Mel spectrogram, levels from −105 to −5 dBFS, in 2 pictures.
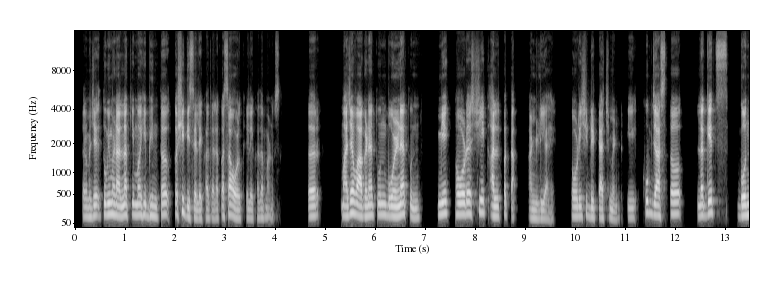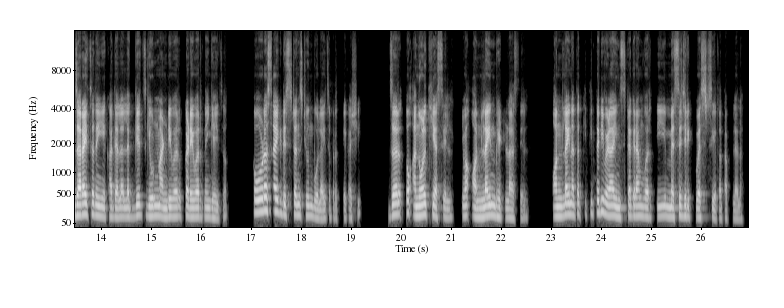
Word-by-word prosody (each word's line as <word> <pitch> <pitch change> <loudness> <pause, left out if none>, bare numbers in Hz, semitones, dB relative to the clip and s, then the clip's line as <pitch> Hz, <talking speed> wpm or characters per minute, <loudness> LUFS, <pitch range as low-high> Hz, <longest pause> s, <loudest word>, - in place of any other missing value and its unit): तर 140 - -6
म्हणजे 140 +3 -2
तुम्ही 165 0 +1
म्हणाल 155 -4 +5
ना 160 - +5
की - - -6
"मग 160 +1 0
ही 165 - -1
भिंत 150 -1 -5 0.2
कशी 175 +5 +1
दिसेल 130 -6 -2
एखाद्याला? 115 0 -8
कसा 145 +3 -1
ओळखेल 120 -3 -3
एखादा 120 +2 -9
माणूस?" 130 -1 -15 0.6
तर 145 +1 +1 0.5
माझ्या 150 +6 +5
वागण्यातून, 155 +1 +3
बोलण्यातून 145 -2 +3 0.4
मी 165 +1 +2
एक 185 0 -1
थोडीशी 170 +2 +1
एक 190 - -5
अल्पता 140 0 -4 0.3
आणली 115 -1 -5
आहे. 100 -2 -10 0.4
थोडीशी 140 +1 -3
डिटॅचमेंट, 125 -5 -3 0.2
की 130 0 -8 0.2
खूप 190 -1 -4
जास्त 155 +1 +2 0.5
लगेच 185 +6 +4 0.4
गोंजारायचं 160 +3 +7
नाही 150 -3 +1
एखाद्याला, 135 0 -2
लगेच 140 +4 -2
घेऊन 145 0 -1
मांडीवर, 140 0 0
कडेवर 135 -2 +4
नाही 135 -1 -4
घ्यायचं. 120 -5 -8 0.6
थोडासा 215 +3 +3
एक 200 -3 0
डिस्टन्स 160 -1 -2
ठेऊन 150 -2 -5
बोलायचं 115 -4 -7
प्रत्येकाशी. - - -14 0.6
जर 165 +3 +4
तो 190 - -1
अनोळखी 155 +2 +3
असेल 135 -3 -3 0.2
किंवा 150 +1 -3
ऑनलाईन 145 +4 +4
भेटला 130 -2 -4
असेल. 60 - -11 0.6
ऑनलाइन 155 +4 +4
आता 160 +2 -3
कितीतरी 180 +5 -3
वेळा 155 -5 +4
Instagramवरती 140 0 -3
मेसेज 140 +2 -1
रिक्वेस्टस 130 -2 -5
येतात 115 - -11
आपल्याला, - - -14
145 Hz, 145 wpm, -25 LUFS, 130-160 Hz, 0.6 s, गोंजारायचं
